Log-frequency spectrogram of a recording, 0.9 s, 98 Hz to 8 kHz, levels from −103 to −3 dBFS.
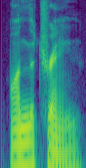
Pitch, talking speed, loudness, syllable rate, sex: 80 Hz, 210 wpm, -19 LUFS, 4.6 syllables/s, male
